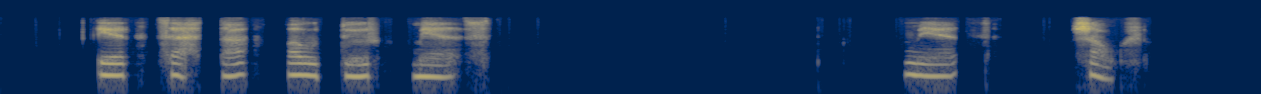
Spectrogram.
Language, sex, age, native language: Icelandic, female, 8, Spanish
